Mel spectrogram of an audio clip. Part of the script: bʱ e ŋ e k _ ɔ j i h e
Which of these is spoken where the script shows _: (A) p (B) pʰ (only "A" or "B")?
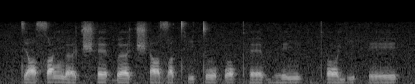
B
